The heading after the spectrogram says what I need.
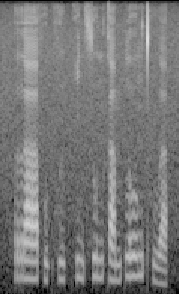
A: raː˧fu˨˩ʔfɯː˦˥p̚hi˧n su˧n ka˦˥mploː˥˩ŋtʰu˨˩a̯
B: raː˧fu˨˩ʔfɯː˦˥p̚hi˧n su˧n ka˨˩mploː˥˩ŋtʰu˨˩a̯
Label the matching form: A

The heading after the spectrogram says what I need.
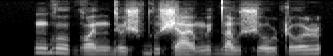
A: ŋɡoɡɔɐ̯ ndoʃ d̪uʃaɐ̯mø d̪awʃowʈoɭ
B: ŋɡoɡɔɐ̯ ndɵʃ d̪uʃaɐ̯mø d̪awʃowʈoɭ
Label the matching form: B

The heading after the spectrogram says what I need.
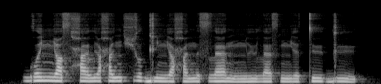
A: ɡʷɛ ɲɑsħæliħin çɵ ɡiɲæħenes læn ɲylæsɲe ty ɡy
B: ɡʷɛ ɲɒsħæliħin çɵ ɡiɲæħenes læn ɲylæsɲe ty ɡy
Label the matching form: A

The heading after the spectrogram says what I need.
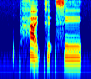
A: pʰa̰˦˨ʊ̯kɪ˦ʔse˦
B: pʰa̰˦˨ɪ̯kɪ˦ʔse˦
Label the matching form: B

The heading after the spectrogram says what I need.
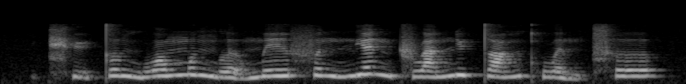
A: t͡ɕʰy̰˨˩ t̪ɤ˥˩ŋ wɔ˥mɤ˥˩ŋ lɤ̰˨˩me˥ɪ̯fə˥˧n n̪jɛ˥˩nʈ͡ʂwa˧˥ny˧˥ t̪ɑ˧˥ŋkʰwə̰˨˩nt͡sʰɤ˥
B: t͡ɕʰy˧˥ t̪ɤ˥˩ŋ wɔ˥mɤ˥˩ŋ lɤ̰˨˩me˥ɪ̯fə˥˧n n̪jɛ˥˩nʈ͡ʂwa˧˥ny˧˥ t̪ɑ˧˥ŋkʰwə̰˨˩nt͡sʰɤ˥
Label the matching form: A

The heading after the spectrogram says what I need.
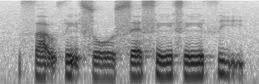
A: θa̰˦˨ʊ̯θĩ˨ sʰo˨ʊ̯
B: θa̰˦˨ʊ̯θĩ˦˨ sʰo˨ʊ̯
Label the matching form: B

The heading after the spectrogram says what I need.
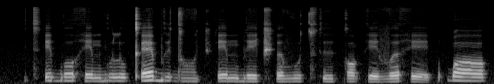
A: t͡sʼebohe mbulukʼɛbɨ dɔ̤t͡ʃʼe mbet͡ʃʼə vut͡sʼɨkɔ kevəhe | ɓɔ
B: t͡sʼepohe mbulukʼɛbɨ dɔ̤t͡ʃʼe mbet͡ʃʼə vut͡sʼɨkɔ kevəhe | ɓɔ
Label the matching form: A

